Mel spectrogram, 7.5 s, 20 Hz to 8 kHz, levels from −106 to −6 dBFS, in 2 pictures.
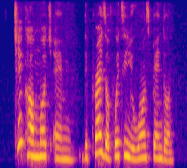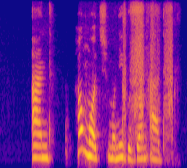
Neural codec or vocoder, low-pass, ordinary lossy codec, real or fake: none; none; none; real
